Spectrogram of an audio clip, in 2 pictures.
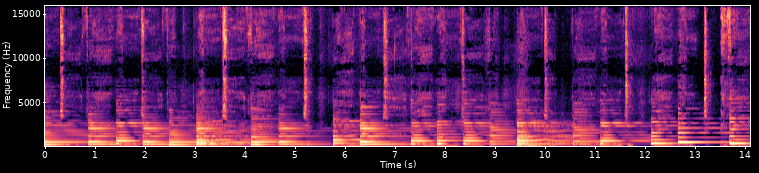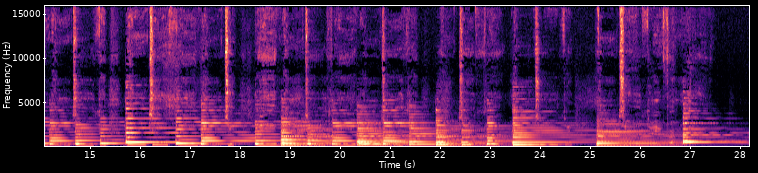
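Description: Acrosonic upright piano played with both hands: a simple melody of single notes over lower chords, each note struck and decaying. It ends on a held chord that rings out and fades.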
